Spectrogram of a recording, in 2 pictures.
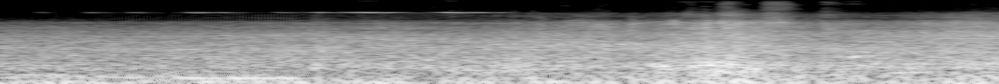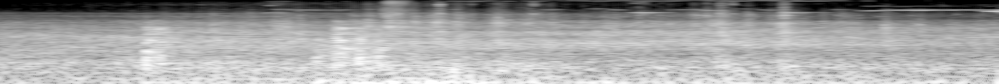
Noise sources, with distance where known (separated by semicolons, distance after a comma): large-sounding engine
